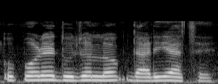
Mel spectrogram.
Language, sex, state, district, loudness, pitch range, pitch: Bengali, male, West Bengal, Cooch Behar, -14 LUFS, 175-195 Hz, 185 Hz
